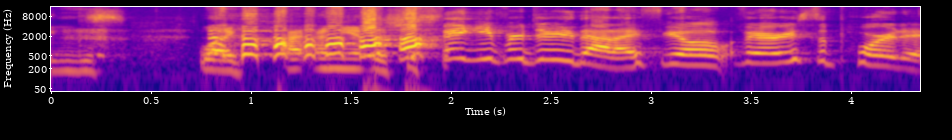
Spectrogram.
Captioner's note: laughing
